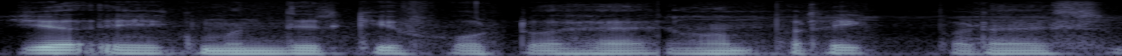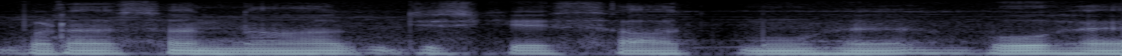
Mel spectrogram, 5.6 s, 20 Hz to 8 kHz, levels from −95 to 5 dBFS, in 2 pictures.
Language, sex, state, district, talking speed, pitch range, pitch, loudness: Hindi, male, Uttar Pradesh, Etah, 205 wpm, 105-115 Hz, 110 Hz, -36 LUFS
